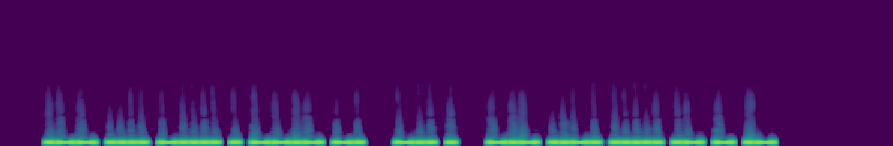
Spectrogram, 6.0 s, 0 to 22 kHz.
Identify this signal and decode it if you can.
Morse code, heard as a keyed tone, about 36 wpm, 700 Hz. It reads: WH6EQN DE KF5ATA
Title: USA Callsign DE Callsign - 6 Characters - 35wpm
